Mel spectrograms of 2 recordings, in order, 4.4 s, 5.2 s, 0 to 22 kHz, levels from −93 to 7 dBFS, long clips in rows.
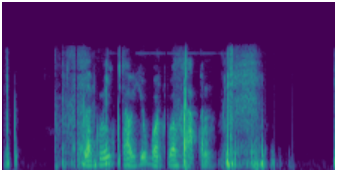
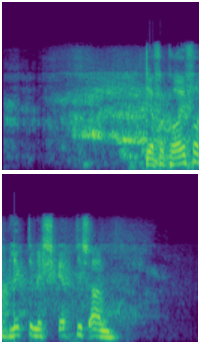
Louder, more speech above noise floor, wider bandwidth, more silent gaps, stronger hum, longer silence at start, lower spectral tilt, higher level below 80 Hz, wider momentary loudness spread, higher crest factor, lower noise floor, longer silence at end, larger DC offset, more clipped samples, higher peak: second, -27 LUFS vs -14 LUFS; about the same, 49 dB vs 46 dB; about the same, 7.8 kHz vs 8.4 kHz; neither; neither; about the same, 0.05 s vs 0.05 s; first, -6 dB/octave vs -4.5 dB/octave; second, -56 dBFS vs -50 dBFS; first, 12 LU vs 9 LU; first, 24 dB vs 16 dB; first, -74 dBFS vs -59 dBFS; second, 0.8 s vs 1 s; neither; neither; second, -4 dBFS vs 0 dBFS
